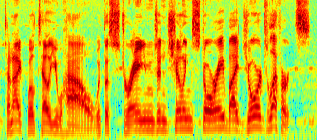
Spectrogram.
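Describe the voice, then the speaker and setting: A man's voice: a little high, a little slow. A man delivering a dramatic, scripted introduction in the style of a 1950s radio announcer. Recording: loud music behind the voice.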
